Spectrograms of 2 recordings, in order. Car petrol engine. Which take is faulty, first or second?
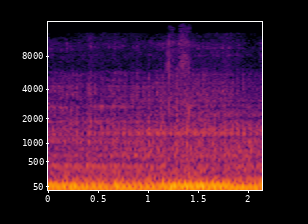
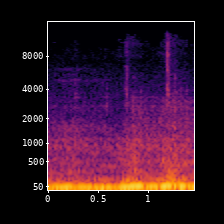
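first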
